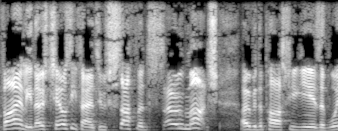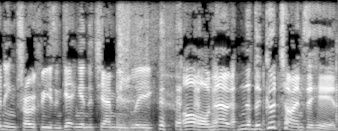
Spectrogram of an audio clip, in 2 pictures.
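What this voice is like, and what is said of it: Sarcastic, mock-enthusiastic tone. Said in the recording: “being sarcastic.”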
